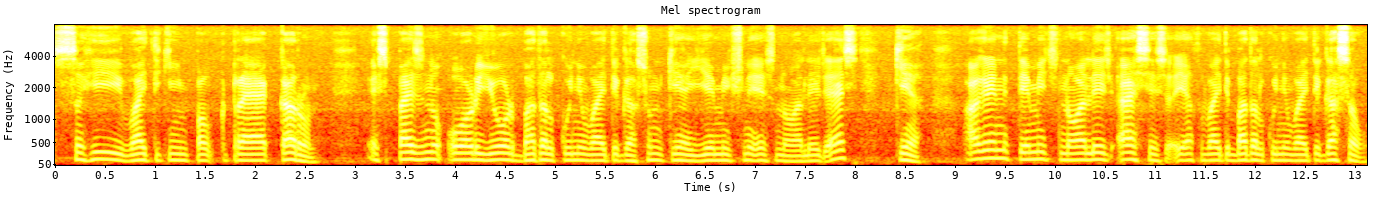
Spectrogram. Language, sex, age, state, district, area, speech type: Kashmiri, male, 30-45, Jammu and Kashmir, Shopian, rural, spontaneous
